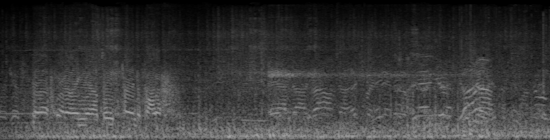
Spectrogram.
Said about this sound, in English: Afghanistan, a Chinook helicopter skims the snow-capped mountains. Infrared light illuminates the inside of the chopper.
